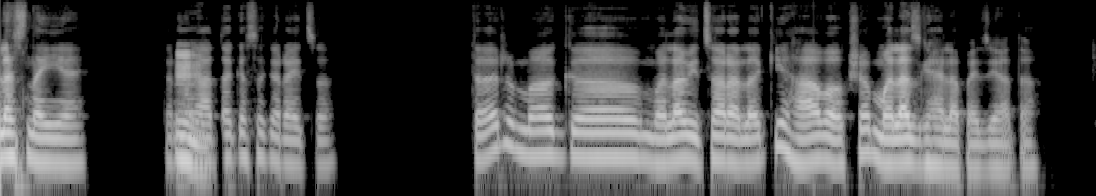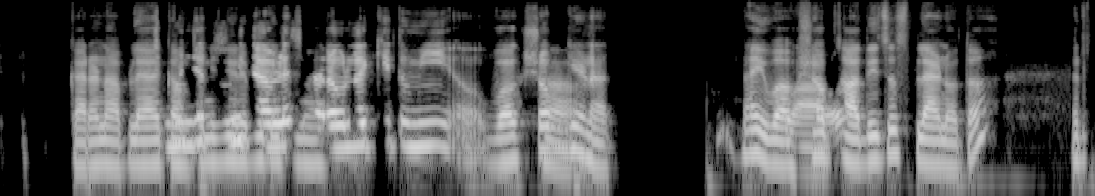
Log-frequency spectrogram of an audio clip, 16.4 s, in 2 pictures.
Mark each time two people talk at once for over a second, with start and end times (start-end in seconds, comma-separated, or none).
9.2-10.7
